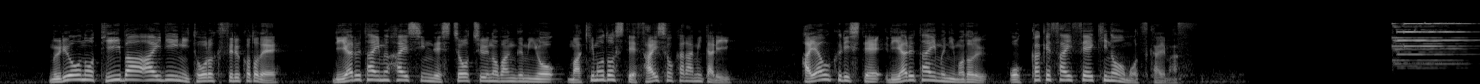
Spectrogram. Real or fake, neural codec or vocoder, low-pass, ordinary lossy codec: real; none; 7.2 kHz; none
